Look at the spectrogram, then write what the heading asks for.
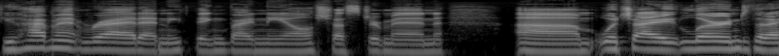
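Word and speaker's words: Neal Shusterman: And making note in my own head that it's like shush. Should or would, like sh, like, yeah.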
